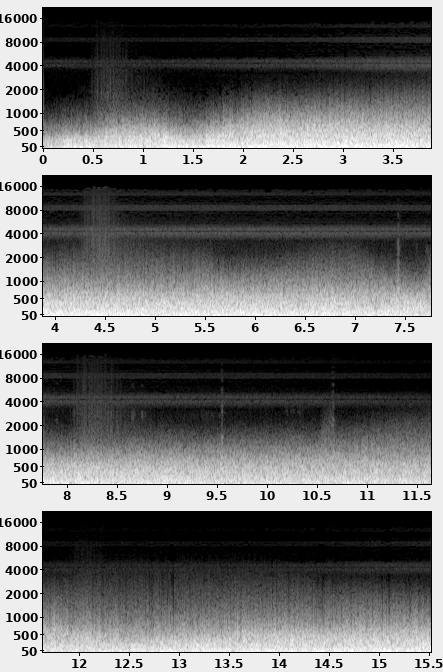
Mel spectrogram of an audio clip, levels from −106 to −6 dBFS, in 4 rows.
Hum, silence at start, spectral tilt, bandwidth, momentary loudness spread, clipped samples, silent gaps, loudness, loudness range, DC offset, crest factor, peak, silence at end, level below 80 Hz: none; 0 s; -14.5 dB/octave; 1.7 kHz; 8 LU; under 0.1%; none; -15 LUFS; 7 LU; under 0.1%; 12 dB; 0 dBFS; 0 s; -16 dBFS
